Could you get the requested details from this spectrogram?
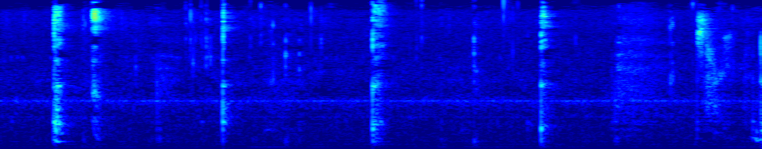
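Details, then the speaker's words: Girl with hiccups: quiet, sharp hiccups at irregular intervals, about one every few seconds, with a soft burp among them and a steady background hum. "When you think they're over, they're not. Think they're over. Or not."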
